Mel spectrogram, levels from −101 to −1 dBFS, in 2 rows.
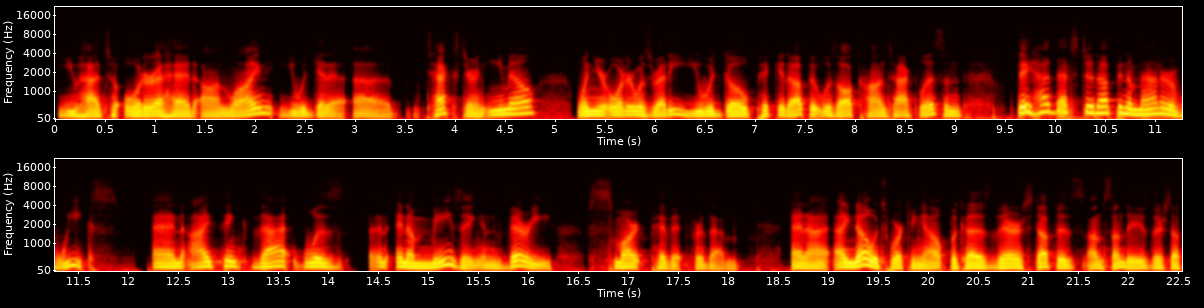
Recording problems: muffled; very; fading above 1.5 kHz

